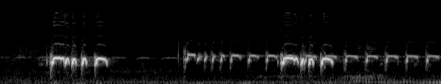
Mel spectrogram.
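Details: Local zebra dove in fast 'ngayer engkel' singing, played to stimulate other doves: a brisk burst of rolling coos, then a longer series of rapid, evenly spaced mellow notes with overlapping cooing phrases.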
